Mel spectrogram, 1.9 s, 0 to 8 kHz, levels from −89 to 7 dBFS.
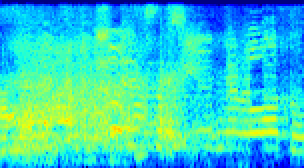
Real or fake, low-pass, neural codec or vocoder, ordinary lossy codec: fake; 7.2 kHz; codec, 16 kHz in and 24 kHz out, 0.6 kbps, FireRedTTS-2 codec; none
